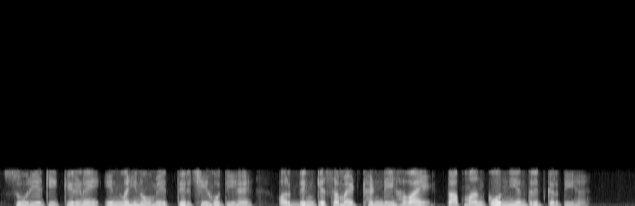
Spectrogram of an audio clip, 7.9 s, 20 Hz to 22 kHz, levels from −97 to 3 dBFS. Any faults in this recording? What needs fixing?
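At 3.49 s the speech drops out abruptly for a short gap with hard edges on either side. This is packet loss filled with silence: the receiver had nothing to play for one stretch and substituted silence rather than concealing the gap. The hole is about 20 ms, which fits a single lost 20 ms packet on a G.711 telephone coding path, whose 4 kHz bandwidth limit is audible throughout. Enabling packet loss concealment at the receiver, with a jitter buffer sized for the network, would prevent the silent gap.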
